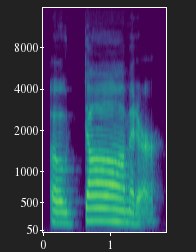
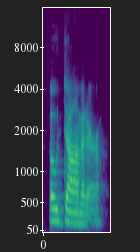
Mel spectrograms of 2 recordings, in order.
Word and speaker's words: odometer: murder and we're going to stress the diameter odometer odometer for the next word we're going to stress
